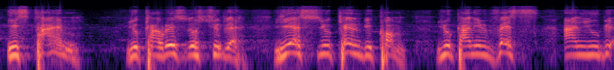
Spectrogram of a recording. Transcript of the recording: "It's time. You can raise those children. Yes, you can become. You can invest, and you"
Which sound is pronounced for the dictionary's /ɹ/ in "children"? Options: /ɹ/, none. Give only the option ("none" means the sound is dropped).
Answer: none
